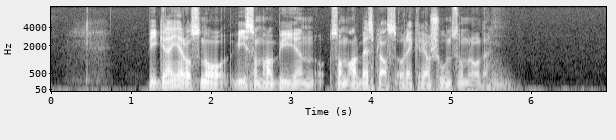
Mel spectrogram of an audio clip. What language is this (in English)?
Norwegian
